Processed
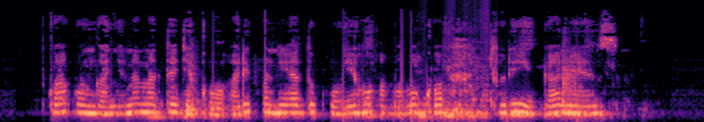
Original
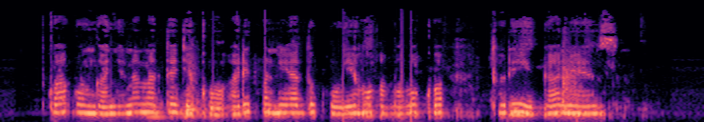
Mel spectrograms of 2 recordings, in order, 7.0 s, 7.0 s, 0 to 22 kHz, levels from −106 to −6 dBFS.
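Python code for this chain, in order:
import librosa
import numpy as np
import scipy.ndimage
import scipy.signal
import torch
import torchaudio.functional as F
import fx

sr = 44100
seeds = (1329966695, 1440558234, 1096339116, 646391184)

y = fx.hum_notches(x, sr, base_hz=50, count=4)
y = fx.notch_comb(y, sr, f0_hz=370.0)
y = fx.sustainer(y, sr, db_per_s=26.0, at=(4.08, 5.07))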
